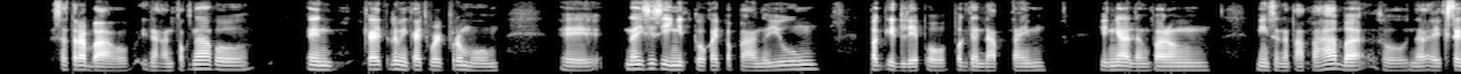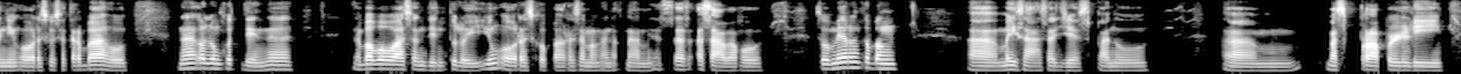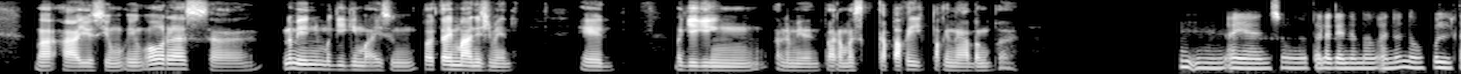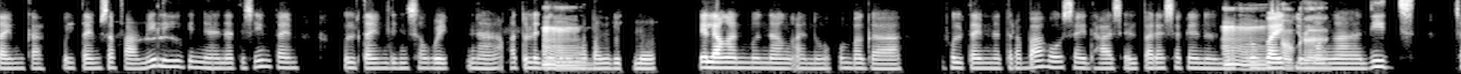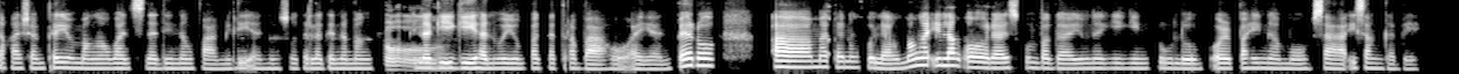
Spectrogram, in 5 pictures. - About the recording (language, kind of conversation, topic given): Filipino, advice, Kailangan ko bang magpahinga muna o humingi ng tulong sa propesyonal?
- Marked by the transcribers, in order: other background noise; tapping; gasp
